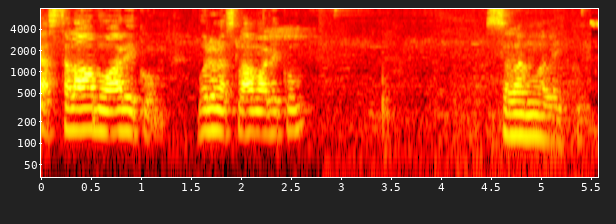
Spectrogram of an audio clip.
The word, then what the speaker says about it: আসসালামু আলাইকুম: সালাম আলাইকুম। শব্দটা তো সালাম আলাইকুম না। একজন শিক্ষক হয়ে আপনি বিকৃত উচ্চারণ করবেন? আপনার কাছে তো সবাই শিখবে। শব্দটা হচ্ছে আসসালামু আলাইকুম।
